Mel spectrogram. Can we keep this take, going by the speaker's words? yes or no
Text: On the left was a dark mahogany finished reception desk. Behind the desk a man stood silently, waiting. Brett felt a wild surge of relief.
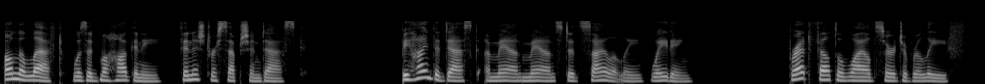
no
